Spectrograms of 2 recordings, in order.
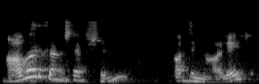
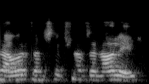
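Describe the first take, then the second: First: The word 'our' is said with strong emphasis. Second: The word 'our' is said plainly, without emphasis. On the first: It is the author's own view. The speaker calls it right. "when I read, I will read it like that" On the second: It sounds like a general statement. The speaker calls it wrong. "If you read just like an our conception of the knowledge"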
